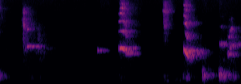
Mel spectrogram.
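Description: Whiteboard marker squeaking in several short strokes as a word is written on the board.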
